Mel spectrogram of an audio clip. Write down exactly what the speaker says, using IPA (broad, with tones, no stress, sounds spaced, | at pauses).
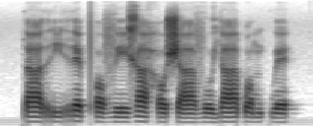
ɾ aː˨ r i˨ r ɛ˦ pʰ ɔ˨ v eː˨ ɣ a˦˨ h ɔ˨ ʃ aː˨ v oː˨ j aː˦ ɓ ɔ˦ m kʷ ɛ˦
